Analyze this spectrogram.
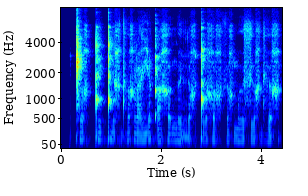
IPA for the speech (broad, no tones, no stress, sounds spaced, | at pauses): ǁ ɤ χ ǃ e ǃ i χ dʱ ɤ χ β a ɣ i qʼ a χ ɤ ŋ ə r ʊ χ ǃ ɯ χ ʊ χ θ ɵ χ m ɤ s ɯ χ dʱ ə χ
